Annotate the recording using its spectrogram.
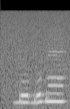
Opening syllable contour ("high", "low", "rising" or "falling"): low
